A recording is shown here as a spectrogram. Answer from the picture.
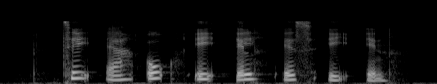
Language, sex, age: Danish, female, 22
